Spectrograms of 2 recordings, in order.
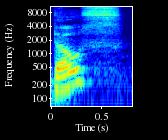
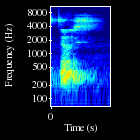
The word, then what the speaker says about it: DOES: I pronounce it dose. Uh, that's just how I read it, but you said like in different countries they pronounce it differently. True. Yeah. Yeah. Actually, it doesn't really matter to how you pronounce my name. In Spain, for example, it's dozens where I'm from, it's it's deuce. Okay. In England, they say they say does.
